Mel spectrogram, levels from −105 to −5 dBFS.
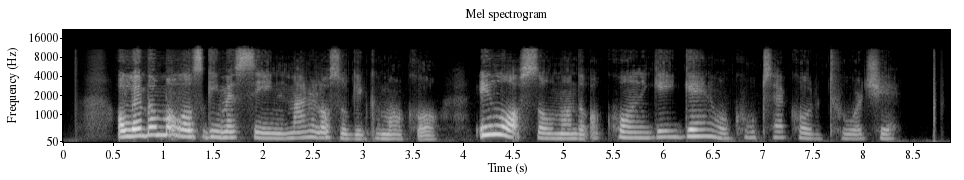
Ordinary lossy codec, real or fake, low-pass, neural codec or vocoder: Opus, 64 kbps; fake; 10.8 kHz; codec, 16 kHz in and 24 kHz out, 0.4 kbps, LongCat-Audio-Codec, fine tuned four codebook decoder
